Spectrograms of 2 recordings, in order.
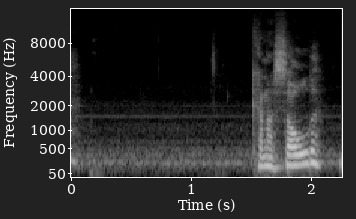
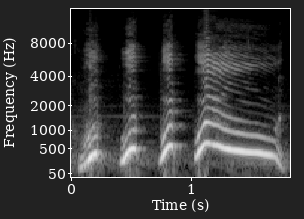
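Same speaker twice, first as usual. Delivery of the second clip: loud whooping cheer, much higher; 14 dB louder, much slower than usual. Real, not acted. Whooping loudly as Manford comes back on stream. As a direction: whoop for a returning friend.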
